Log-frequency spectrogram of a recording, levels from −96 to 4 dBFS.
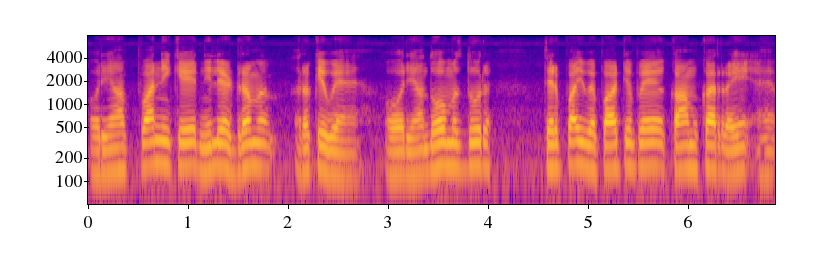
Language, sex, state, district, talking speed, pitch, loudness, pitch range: Hindi, male, Rajasthan, Bikaner, 185 wpm, 150 Hz, -16 LUFS, 130-155 Hz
